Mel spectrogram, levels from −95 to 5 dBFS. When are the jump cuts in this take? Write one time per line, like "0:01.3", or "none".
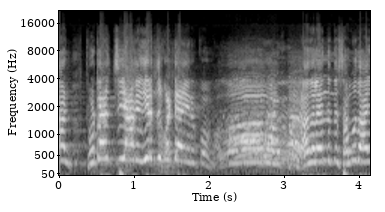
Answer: none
